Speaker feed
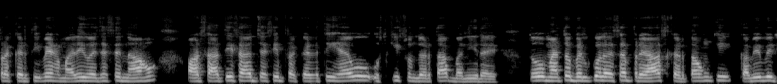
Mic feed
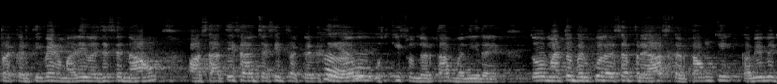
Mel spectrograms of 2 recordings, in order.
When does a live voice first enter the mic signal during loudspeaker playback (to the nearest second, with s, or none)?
3 s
